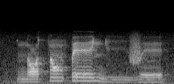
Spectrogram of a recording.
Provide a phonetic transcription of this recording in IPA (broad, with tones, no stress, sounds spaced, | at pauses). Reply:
n ɔ˧ t ɔ̃˦ k͡p eː˦ ɲ iː˨ v e˧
